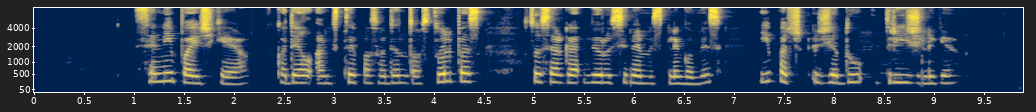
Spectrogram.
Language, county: Lithuanian, Panevėžys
